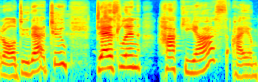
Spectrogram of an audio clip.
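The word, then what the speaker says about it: Jaquias: that you could all do that too deslin hakias i am pronouncing her i had to rehearse this one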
